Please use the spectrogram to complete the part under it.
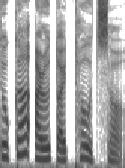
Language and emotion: Assamese, neutral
